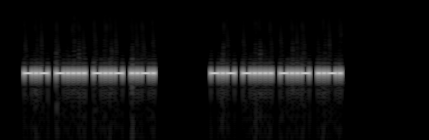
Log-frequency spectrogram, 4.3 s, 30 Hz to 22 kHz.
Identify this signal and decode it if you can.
Morse code, heard as a keyed tone, about 46 wpm, 700 Hz. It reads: K6XF K6XF
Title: USA Call Signs - 4 Characters - Repeated 2x - 45wpm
